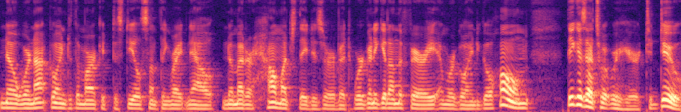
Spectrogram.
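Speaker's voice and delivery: ordinary talk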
